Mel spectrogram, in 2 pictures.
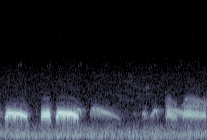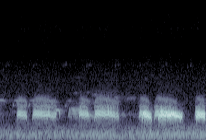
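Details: Wild spotted dove, a favoured voice for lure trapping, giving deep hollow coos in short and long phrases, loud at the start and end with softer, more distant cooing in the middle; the delivery sometimes stutters.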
